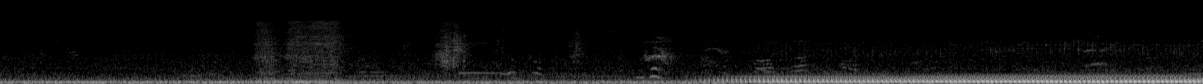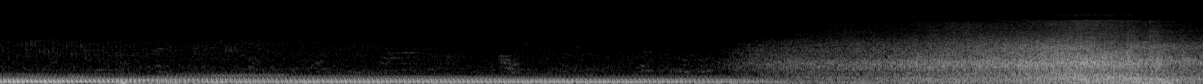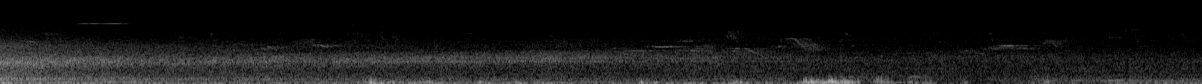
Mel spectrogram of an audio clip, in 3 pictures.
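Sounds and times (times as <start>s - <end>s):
low engine hum: 0.0s - 33.4s
car passing: 18.6s - 31.4s.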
